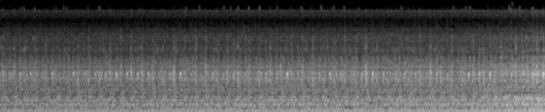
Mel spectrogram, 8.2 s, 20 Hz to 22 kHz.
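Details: OM605 diesel idling, around 17–20°C ambient, knock starting about 2–3 minutes after glow plugs switch off, worse near 10°C: sharp regular knock about three times a second, growing louder; cause unresolved.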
